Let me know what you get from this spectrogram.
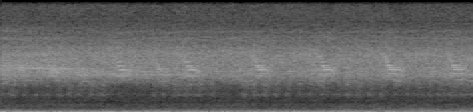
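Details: Dusk chorus of insects, a continuous shrill buzzing wash, with faint thin whistled notes recurring about every half second to second over the top.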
